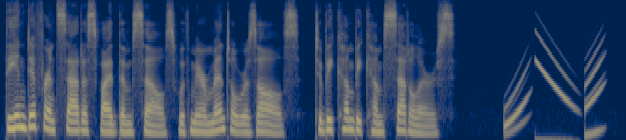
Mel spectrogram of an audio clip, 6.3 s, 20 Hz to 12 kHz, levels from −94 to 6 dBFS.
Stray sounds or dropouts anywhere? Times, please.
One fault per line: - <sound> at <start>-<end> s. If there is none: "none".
- chirp at 5.0-6.1 s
